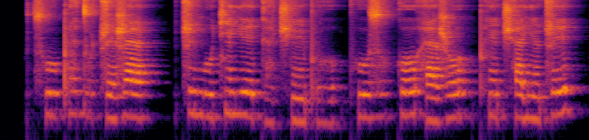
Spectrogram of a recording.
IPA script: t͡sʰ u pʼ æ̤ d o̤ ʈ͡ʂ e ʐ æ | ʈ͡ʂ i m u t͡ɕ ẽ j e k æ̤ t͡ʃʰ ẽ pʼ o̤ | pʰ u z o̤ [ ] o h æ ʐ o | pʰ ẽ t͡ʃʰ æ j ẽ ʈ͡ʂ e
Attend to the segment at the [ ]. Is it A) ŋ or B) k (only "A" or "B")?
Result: B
